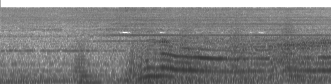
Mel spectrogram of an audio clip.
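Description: Background film music; about a second in, a long high-pitched wailing cry starts, dips slightly in pitch and is held.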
